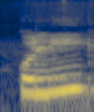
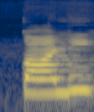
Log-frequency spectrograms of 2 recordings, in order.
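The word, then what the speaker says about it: colleague: अब एक बात मैं आप लोगों को और बता दूं कि इस वर्ड को कोलीग नहीं प्रोनाउंस करते इसे कोलीग प्रोनाउंस करते हैं।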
